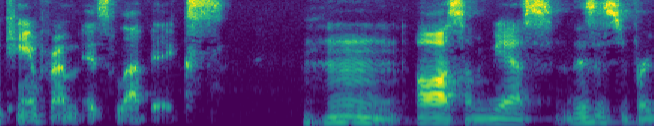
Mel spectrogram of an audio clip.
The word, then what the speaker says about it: La Vix: And do I even pronounce it correctly? I say Lavix. Yeah, it's Lavix.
